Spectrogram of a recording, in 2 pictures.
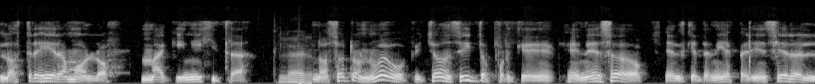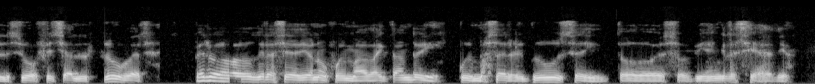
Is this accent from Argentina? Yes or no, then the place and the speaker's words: yes; Libertador, Corrientes, Argentina; moved away as an adult; Oriundo de Libertador, departamento esquina corriente.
